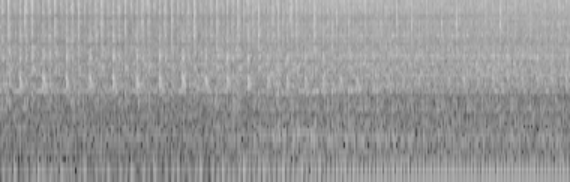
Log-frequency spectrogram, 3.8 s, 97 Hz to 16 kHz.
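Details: Nissan NP300 Hardbody, with electronic fuel delivery, misfiring at idle: an uneven, lumpy, stumbling exhaust beat, cause not determined.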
